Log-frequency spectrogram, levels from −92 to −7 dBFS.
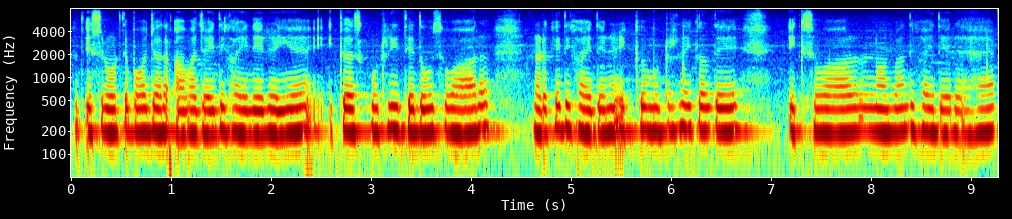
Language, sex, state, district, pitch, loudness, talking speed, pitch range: Punjabi, female, Punjab, Fazilka, 200 Hz, -13 LUFS, 195 wpm, 195-205 Hz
